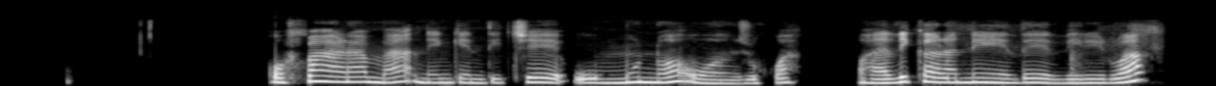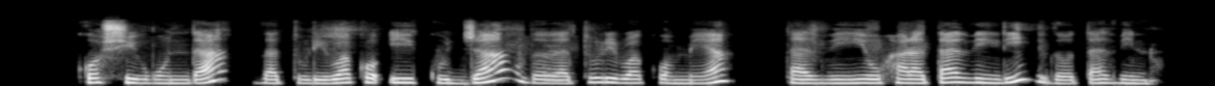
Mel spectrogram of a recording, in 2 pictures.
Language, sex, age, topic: Oshiwambo, female, 25-35, agriculture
